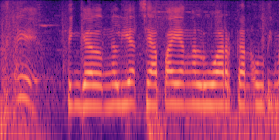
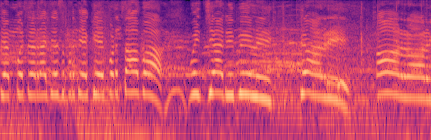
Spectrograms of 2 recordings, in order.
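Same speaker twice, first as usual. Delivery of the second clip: loud, higher hype call; hyped shouting; 4 semitones higher, 3 dB louder than usual. Real, not acted. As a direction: shout the win like an announcer. Caster calling the game win.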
